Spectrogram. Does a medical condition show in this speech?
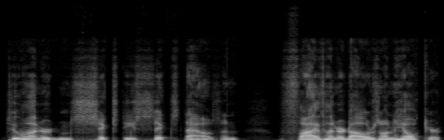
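No.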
